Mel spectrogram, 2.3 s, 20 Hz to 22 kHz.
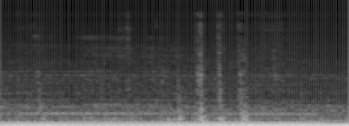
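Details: Toyota Auris, first start after fitting a second-hand gearbox and refilling with SAE 75W GL-4 gear oil: the engine starts and settles into a smooth, even low idle with a steady beat and no knocks or misses.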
